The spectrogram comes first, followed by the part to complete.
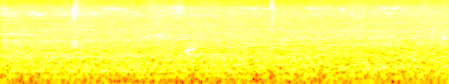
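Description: Steady outdoor city ambience: an even hiss of distant traffic and open air, with a couple of faint clicks.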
